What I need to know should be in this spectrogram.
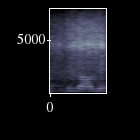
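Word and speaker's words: tsunami: और सुनामी को प्रोनाउंस कैसे करते हैं स्टूडेंट्स, सु प्लस नामी, प्रोनाउंस सु प्लस नामी।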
